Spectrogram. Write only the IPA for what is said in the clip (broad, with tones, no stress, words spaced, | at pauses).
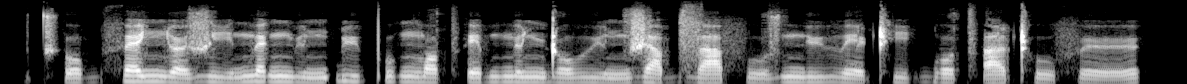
t͡ʃʼo˨˩˦b θɛ˦ɲœ˨˩˦ ʒi˨˩˦ nɛ˦ ŋ͡my˨˩˦ɲɓy˦ pʼu˦ŋ͡mɔ˨˥ t͡sʼe˨˥bnø˦ɲ ɖo˨˥ βy˨˩˦ɲʒa˨˥b za˨˥ fu˨˩˦zny˦ βe˨˩˦ʈʰi˨˥ ɡ͡bo˨˥t͡sʼa˨˥ʈʰu˨˩˦ fø˨˩˦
